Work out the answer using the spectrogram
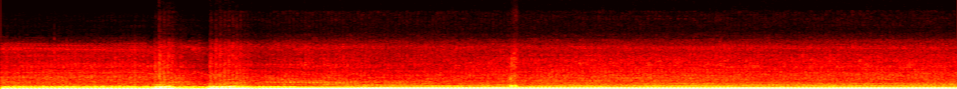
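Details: Generator started on choke with old petrol after sitting unused: brief cranking clatter, then it catches and settles into a steady, even hum with no misses or hunting; running normally.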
